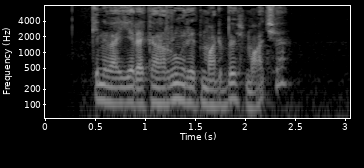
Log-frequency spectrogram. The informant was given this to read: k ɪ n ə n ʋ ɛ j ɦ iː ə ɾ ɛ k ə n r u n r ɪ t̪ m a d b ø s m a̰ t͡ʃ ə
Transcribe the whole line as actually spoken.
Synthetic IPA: k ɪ n ə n ʋ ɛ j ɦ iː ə ɾ ɛ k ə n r u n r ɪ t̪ m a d b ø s m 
